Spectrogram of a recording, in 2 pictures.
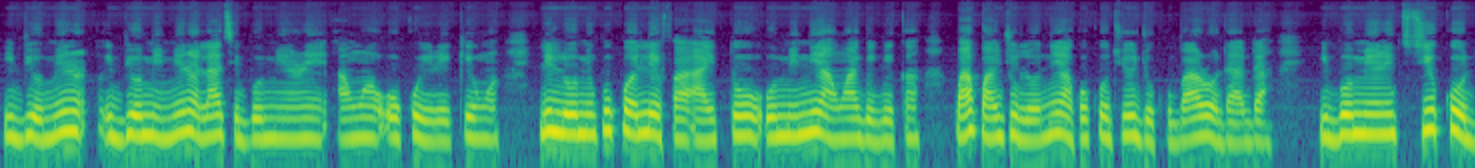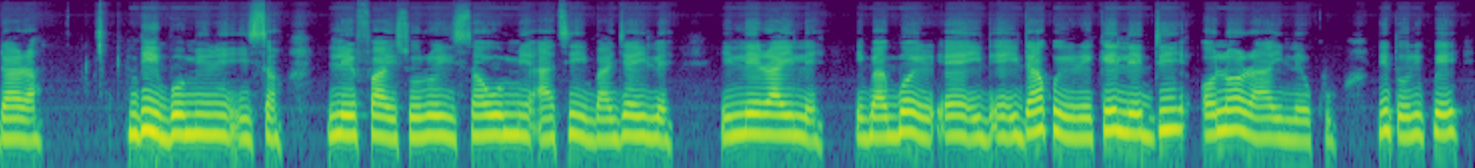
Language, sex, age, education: Yoruba, female, 30-45, tertiary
